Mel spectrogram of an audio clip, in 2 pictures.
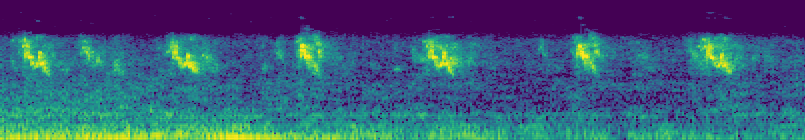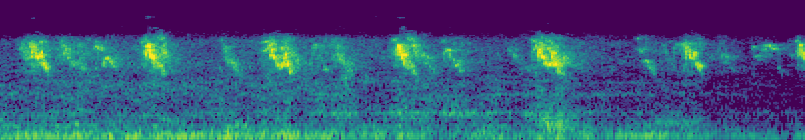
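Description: Small birds chirping: a steady run of short, high chirps, each dropping slightly in pitch, coming in quick clusters about every half second.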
